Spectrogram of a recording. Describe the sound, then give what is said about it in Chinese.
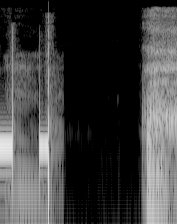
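Two short electronic beeps of a telephone busy tone after a call hangs up sound clear, separated by a brief gap, followed by silence before a voice begins speaking. “电话挂了”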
